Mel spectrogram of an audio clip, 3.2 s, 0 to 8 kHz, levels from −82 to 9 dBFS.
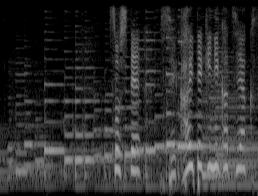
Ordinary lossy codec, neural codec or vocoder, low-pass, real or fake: none; none; 7.2 kHz; real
